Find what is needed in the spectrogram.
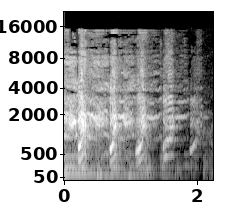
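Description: A person laughing in a run of short pitched 'ha' pulses, about three a second, trailing off and growing fainter toward the end.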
